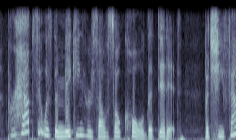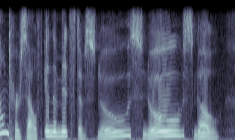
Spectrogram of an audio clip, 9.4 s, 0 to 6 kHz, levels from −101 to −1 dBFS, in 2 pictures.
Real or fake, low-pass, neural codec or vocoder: fake; 5.4 kHz; vocoder, 44.1 kHz, 128 mel bands every 256 samples, BigVGAN v2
